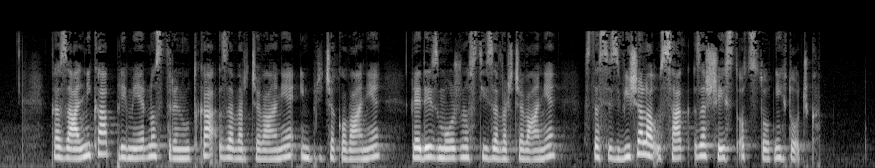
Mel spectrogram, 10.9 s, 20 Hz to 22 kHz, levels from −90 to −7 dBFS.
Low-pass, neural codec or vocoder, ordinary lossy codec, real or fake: 19.8 kHz; autoencoder, 48 kHz, 128 numbers a frame, DAC-VAE, trained on Japanese speech; MP3, 48 kbps; fake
